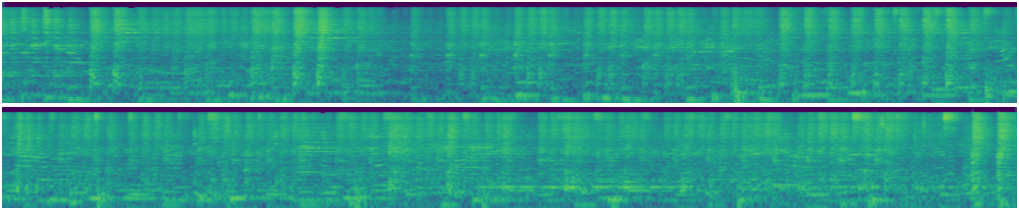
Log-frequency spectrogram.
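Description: Lively music with a steady beat and a bass line stepping between notes, over people talking.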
